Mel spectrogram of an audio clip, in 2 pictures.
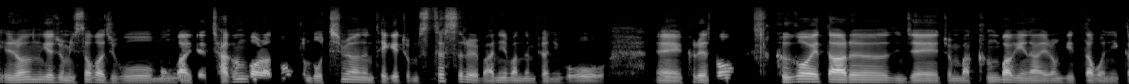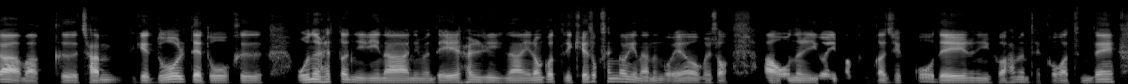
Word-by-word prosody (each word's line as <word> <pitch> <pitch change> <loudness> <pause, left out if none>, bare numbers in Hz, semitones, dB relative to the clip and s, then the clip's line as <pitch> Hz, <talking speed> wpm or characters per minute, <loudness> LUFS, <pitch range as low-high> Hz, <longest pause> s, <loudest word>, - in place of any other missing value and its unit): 이런 115 +2 0
게 110 -1 +4
좀 105 -4 -5
있어 110 +7 0
가지고 95 -1 -2
뭔가 90 +3 +2
이게 95 - -2
작은 130 +1 +2
거라도 110 -4 +4 0.2
좀 95 - -11
놓치면은 110 +2 0
되게 90 - +2
좀 90 -1 -12
스트레스를 130 - 0
많이 100 +5 -3
받는 95 -3 -6
편이고 85 0 -6 0.5
예 90 -3 +5
그래서 100 -2 0 0.6
그거에 120 +2 +6
따른 110 -2 +6
인제 90 0 +3
좀 90 -1 -8
막 85 - -3
강박이나 100 -3 +1
이런 95 +2 -4
게 90 - -4
있다 90 +3 -1
보니까 85 +4 +3
막 85 -1 -2
그 90 -1 -3
잠 105 +2 +1 0.2
이렇게 90 -1 +1
누울 125 +5 +2
때도 100 -6 +1
그 90 -1 -4 0.4
오늘 120 +3 +2
했던 120 -2 -2
일이나 95 0 +1
아니면 90 -2 -5
내일 100 +4 +1
할 110 -1 -4
일이나 95 -2 -3
이런 105 +3 -2
것들이 105 -4 -2
계속 115 - -2
생각이 130 -5 -4
나는 85 0 -6
거예요. 90 +4 -3
그래서 90 -1 -6 0.3
'아 105 - +3
오늘 95 0 -2
이거 95 +1 -3
이만큼까지 90 - -6
했고 65 0 -8
내일은 100 +1 +4
이거 95 0 -6
하면 110 +2 -8
될 - - -20
것 95 - -10
같은데 95 +6 -1
95 Hz, 350 characters per minute, -26 LUFS, 90-110 Hz, 0.6 s, 그거에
